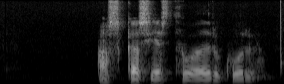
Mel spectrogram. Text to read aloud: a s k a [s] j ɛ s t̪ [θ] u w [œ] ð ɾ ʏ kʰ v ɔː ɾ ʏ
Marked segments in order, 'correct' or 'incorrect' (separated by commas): correct, correct, correct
